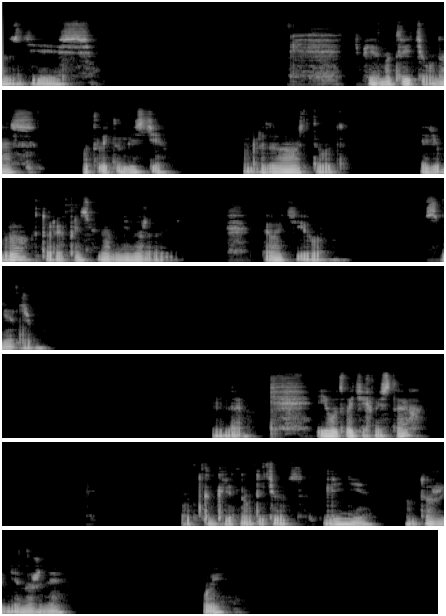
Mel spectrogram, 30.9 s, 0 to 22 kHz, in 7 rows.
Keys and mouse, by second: 0.0 Tab, 0.9 ctrl+r, 3.3 Tab, 3.8-4.4 middle drag, 4.3 Tab, 4.9 shift+middle click, 5.6 2, 6.5 1, 9.2 shift+middle click, 10.8 click, 16.1 click, 18.7 shift+middle click, 19.4-21.4 middle drag, 21.8 Tab, 22.1 middle click, 26.8-28.6 drag, 28.7 ctrl+z.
